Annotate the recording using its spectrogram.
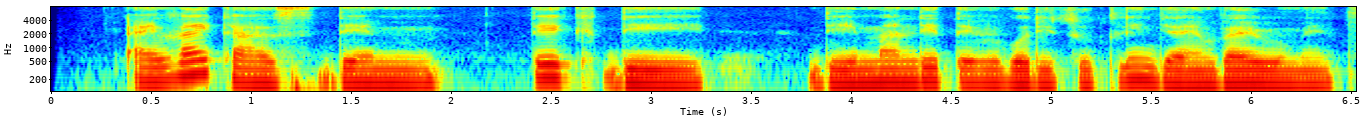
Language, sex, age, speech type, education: Nigerian Pidgin, female, 30-45, spontaneous, tertiary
